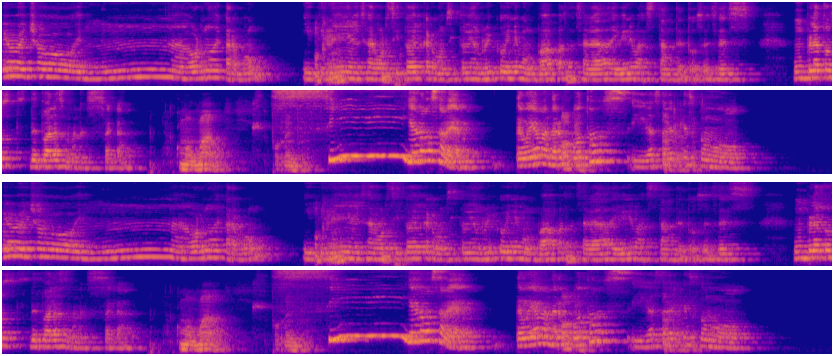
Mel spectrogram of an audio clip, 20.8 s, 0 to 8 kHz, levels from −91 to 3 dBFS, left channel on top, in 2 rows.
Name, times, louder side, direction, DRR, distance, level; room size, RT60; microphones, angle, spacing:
voice 1, 0.0-3.2 3.8-12.0 13.5-16.3 16.8-19.6, left 3 dB, 80° left, 3 dB, 3.4 m, -32 dB
voice 2, 3.9-4.3 4.7-4.9 7.0-7.2 12.4-13.4 13.7-14.3 17.4-17.6 18.6-19.1, left 1 dB, 45° left, 2 dB, 2.0 m, -36 dB
17.5 x 9.3 x 5.1 m, 0.66 s
head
